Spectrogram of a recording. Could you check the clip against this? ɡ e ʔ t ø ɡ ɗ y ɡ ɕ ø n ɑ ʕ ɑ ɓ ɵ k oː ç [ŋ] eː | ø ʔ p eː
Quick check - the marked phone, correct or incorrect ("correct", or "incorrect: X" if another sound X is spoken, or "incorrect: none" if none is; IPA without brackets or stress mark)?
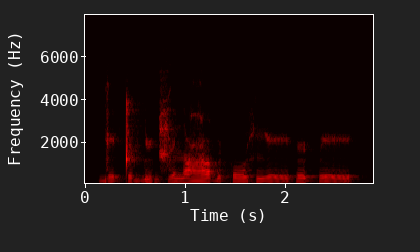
incorrect: ɲ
